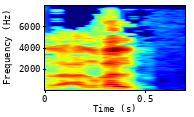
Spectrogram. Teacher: من أهل السودان يقولون الغلب صح؟ فينطقون القاف غين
